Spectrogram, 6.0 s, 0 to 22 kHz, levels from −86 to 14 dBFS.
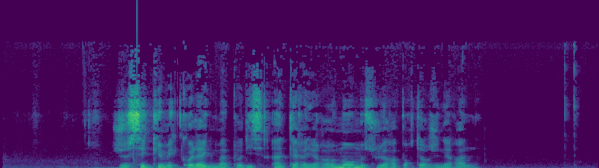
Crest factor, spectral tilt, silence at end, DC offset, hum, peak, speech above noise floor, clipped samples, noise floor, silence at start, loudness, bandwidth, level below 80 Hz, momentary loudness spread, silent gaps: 26 dB; -3 dB/octave; 1.25 s; under 0.1%; none; 0 dBFS; 44 dB; under 0.1%; -68 dBFS; 0.95 s; -21 LUFS; 16.5 kHz; -54 dBFS; 22 LU; none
